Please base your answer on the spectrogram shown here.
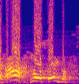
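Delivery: a high, loud triumphant cry; gloating Satan. Acted. Preacher voicing Satan gloating over his chess move. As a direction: crow it like you just trapped the king.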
